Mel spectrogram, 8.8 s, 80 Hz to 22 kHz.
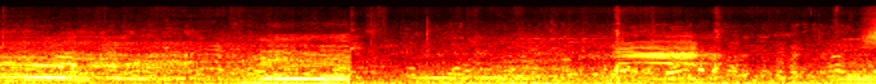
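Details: Sahiwal bull calves at the Ambari cattle market on 25/4/25, where a farmer from Gazipur buys animals: two drawn-out, steady mid-pitched moos in the first half, a lower groan after them, amid constant chatter and bargaining of a market crowd.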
